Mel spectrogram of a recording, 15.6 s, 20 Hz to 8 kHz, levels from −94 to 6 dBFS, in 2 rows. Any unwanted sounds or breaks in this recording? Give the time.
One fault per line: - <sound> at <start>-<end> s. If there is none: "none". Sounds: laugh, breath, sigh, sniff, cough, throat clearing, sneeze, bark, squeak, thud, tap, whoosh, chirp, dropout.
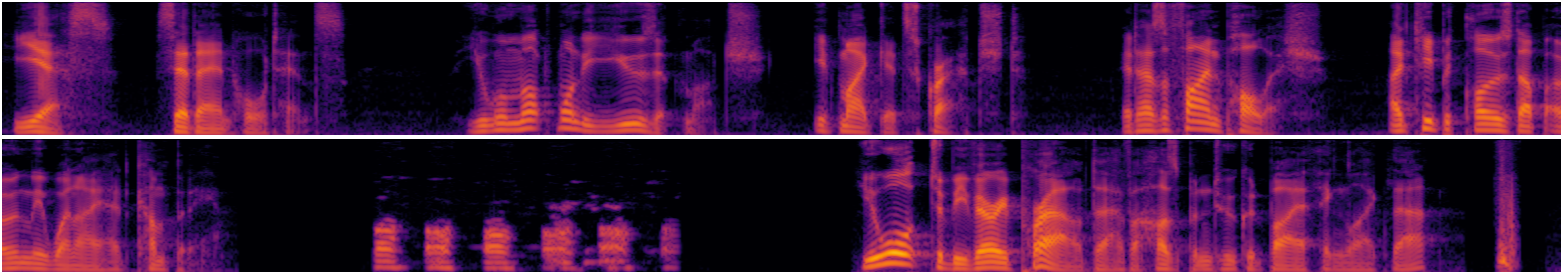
- laugh at 9.6-11.2 s
- whoosh at 15.3-15.4 s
